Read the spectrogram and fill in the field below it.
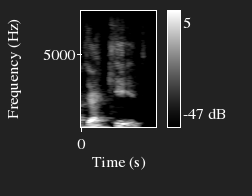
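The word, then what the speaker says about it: yachid: en el hebreo existe la palabra yashid, pronunciada yakid, y esta palabra indica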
